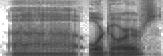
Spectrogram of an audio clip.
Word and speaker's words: hors d'oeuvres: And it's going to feature networking, hors d'oeuvres. I did not know that's how you spelled hors d'oeuvres. – I still think you're saying it correctly.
